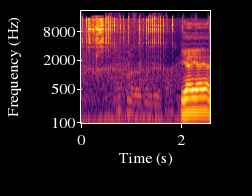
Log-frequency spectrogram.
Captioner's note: reel spinning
